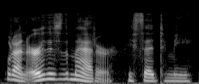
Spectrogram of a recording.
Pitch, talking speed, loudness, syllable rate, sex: 185 Hz, 300 wpm, -19 LUFS, 6.0 syllables/s, female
